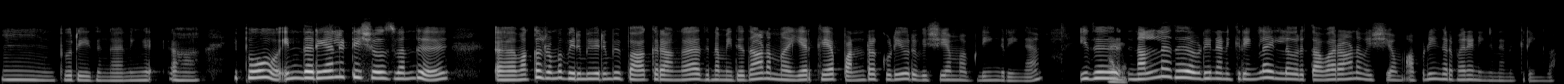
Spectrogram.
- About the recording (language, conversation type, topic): Tamil, podcast, ரியாலிட்டி நிகழ்ச்சிகளை மக்கள் ஏன் இவ்வளவு ரசிக்கிறார்கள் என்று நீங்கள் நினைக்கிறீர்கள்?
- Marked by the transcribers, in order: in English: "ரியாலிட்டி ஷோஸ்"; tapping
